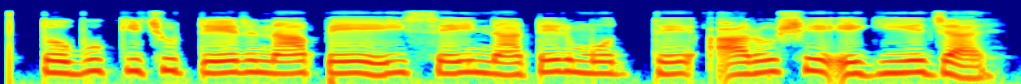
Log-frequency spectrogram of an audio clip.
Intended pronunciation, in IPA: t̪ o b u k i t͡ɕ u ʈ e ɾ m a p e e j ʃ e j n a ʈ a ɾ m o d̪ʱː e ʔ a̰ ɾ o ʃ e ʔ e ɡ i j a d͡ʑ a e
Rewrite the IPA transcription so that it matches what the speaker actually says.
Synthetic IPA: t̪ o b u k i t͡ɕʰ u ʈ e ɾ n a p e e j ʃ e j n a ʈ e ɾ m o d̪ʱː e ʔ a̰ ɾ o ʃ e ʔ e ɡ i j e d͡ʑ a e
